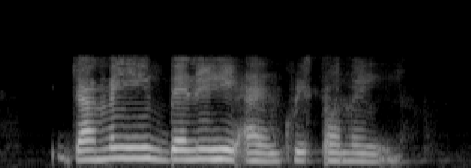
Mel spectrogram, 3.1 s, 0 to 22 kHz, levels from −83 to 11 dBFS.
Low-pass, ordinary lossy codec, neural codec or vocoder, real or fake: 5.4 kHz; Opus, 24 kbps; codec, 16 kHz in and 24 kHz out, 0.6 kbps, FireRedTTS-2 codec; fake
